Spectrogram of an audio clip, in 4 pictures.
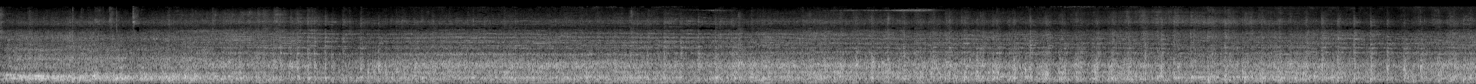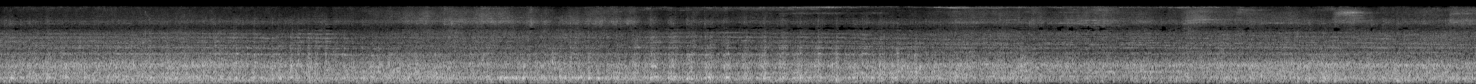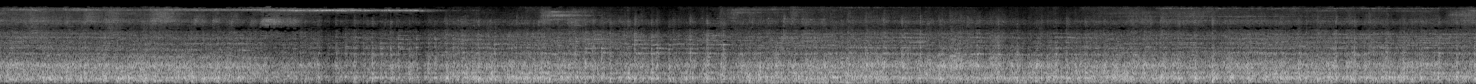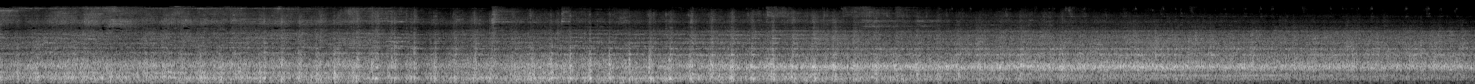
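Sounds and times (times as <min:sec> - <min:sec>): train wheels clattering over rail joints: 0:32.9 - 0:55.1.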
